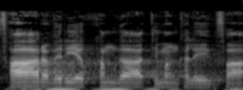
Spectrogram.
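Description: A man's voice reciting in a steady, chant-like, nearly level pitch: speech only, with no other sound.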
